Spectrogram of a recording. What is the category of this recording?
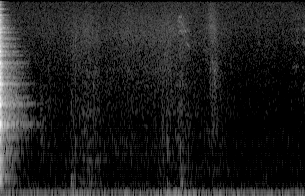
Sound effects > Objects / House appliances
